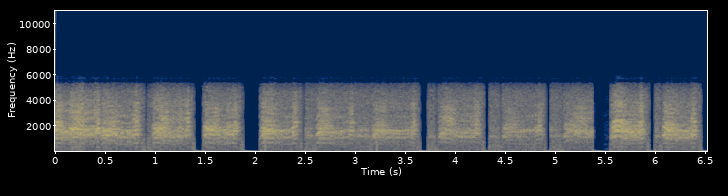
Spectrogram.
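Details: Macaws in trees of the savannah give harsh, raspy squawks in rapid bursts, about two per second with short breaks, loud and grating with no other clear sounds.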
